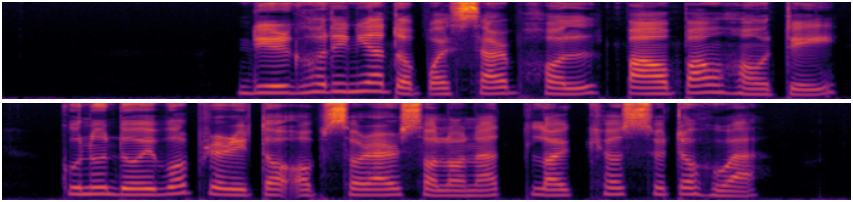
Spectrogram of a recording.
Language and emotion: Assamese, neutral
